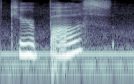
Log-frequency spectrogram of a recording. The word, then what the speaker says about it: Kiribati: Now, I think it's supposed to be pronounced Kiribati, apparently.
